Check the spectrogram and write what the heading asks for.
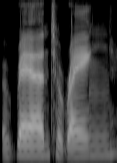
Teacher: There's a few cases where it's a one grapheme change, but because it nasalizes the vowel, going from ran to rang, it's actually a two phoneme change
